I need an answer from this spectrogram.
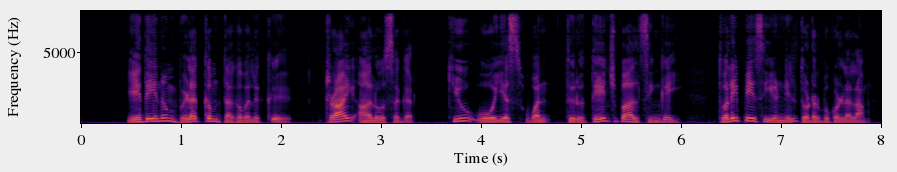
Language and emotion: Tamil, neutral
